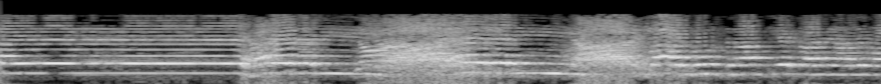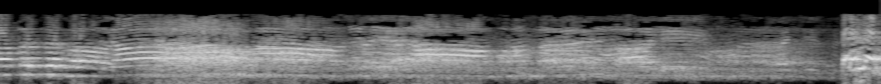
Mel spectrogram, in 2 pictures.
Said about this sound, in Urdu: نعرہ تکبیر اللہ اکبر، نعرہ رسالت یا رسول اللہ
